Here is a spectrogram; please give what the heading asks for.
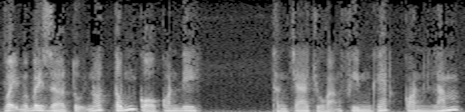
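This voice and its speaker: A man's voice: mid-range voice, animated, normal speed, a little mellow, breathy edge, lo-fi sound. A man doing a whining, self-pitying fading singer. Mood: pleading. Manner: complaining, pleading, resentful.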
